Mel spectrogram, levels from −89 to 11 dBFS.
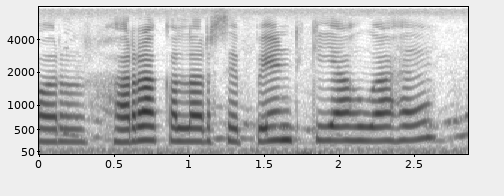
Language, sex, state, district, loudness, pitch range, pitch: Hindi, female, Jharkhand, Palamu, -18 LUFS, 265-290 Hz, 280 Hz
